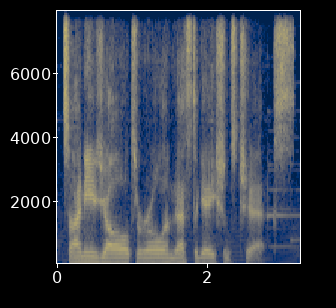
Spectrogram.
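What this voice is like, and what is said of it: Put-on Texan accent. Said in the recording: “Did you just try to do a, like, Texan accent? ... I 100% did a Texan accent.”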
